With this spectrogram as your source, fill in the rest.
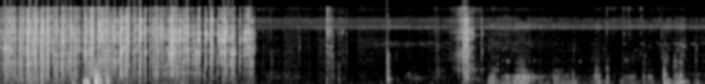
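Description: A pesticide mixture is shaken hard in a sprayer tank for about four seconds with a loud, dense sloshing rattle, then stops, leaving only a few faint knocks and handling sounds.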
